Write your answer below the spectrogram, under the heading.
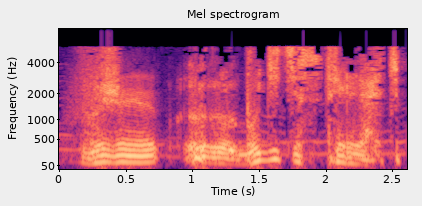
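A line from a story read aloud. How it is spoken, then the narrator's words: Nervous muttering. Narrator (Russian): пробормотал Кох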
